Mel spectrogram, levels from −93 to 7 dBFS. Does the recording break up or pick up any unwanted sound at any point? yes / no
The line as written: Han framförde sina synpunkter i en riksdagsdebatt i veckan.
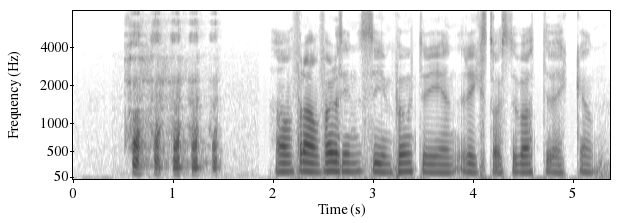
yes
